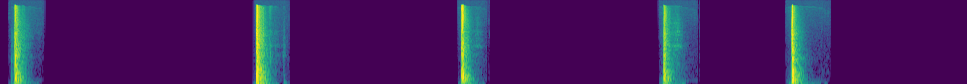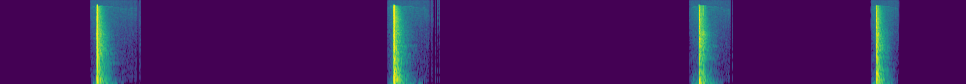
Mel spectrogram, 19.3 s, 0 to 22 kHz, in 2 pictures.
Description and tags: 06 Football - Goalie Catch
The goalie catching the football.
Football, CZ, Goalie, Catch, Panska, Pansk, Sport, Czech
